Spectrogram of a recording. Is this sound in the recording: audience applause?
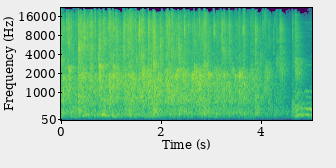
yes

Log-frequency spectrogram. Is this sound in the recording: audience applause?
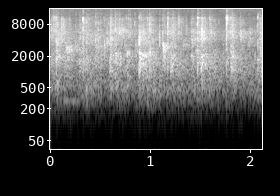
yes

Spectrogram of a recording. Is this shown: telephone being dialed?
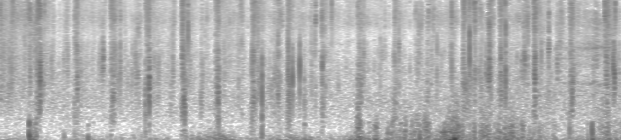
no

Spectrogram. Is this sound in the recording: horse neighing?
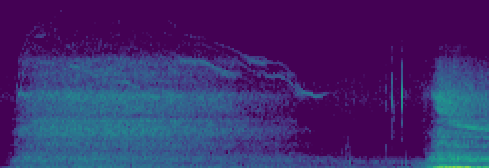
no

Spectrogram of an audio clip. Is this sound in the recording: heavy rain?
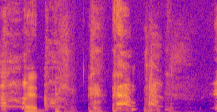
no

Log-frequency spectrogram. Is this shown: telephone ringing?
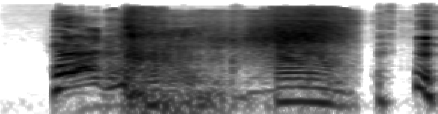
no

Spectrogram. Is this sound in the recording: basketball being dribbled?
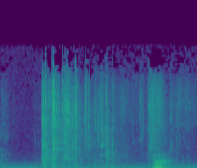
no

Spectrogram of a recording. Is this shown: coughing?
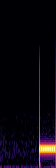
no

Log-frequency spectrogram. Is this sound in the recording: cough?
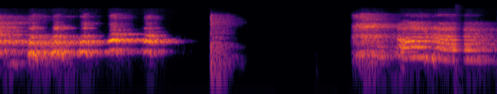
no

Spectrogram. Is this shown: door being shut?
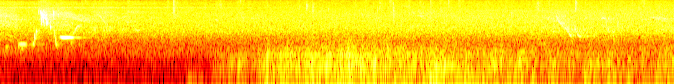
no

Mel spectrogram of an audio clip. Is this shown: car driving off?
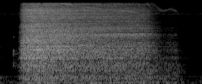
no

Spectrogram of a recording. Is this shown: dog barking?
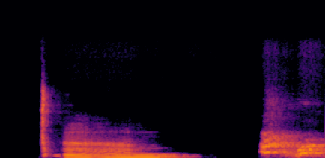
yes

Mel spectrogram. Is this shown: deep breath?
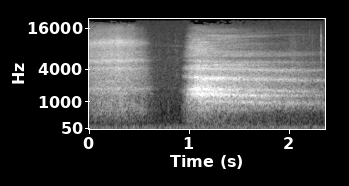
yes

